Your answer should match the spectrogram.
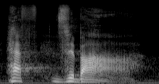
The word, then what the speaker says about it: Hephzibah: You see those two little dots over the left side? That's where your accent is. It should be pronounced Hephzibah.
